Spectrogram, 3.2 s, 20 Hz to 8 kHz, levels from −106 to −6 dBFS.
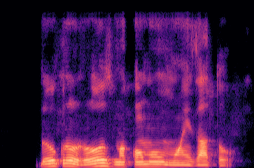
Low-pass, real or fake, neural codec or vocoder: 7.2 kHz; fake; codec, 24 kHz, 3.1 kbps, DualCodec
